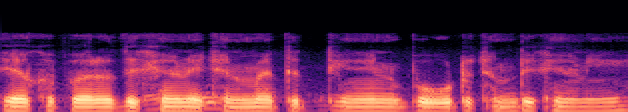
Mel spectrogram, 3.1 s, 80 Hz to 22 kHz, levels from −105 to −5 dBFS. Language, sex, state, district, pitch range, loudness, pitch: Garhwali, male, Uttarakhand, Tehri Garhwal, 110-115 Hz, -17 LUFS, 110 Hz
